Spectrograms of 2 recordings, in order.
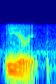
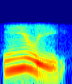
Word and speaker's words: Eri: In Hebrew, the pronunciation is Eri.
